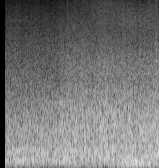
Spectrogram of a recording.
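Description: Steady road and wind noise inside a moving car's cabin.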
